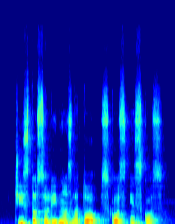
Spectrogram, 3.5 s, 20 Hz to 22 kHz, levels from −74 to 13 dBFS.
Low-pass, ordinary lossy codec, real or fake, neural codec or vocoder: 19.8 kHz; none; fake; vocoder, 44.1 kHz, 128 mel bands, Pupu-Vocoder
